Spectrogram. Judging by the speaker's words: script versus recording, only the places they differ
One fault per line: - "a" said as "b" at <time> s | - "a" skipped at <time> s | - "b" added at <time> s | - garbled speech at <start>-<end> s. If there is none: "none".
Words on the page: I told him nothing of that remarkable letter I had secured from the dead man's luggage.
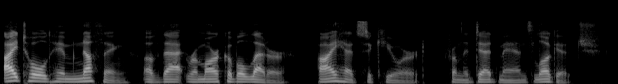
none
